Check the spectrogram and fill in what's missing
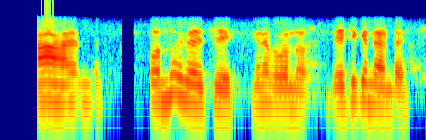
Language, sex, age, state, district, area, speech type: Malayalam, female, 30-45, Kerala, Pathanamthitta, rural, conversation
